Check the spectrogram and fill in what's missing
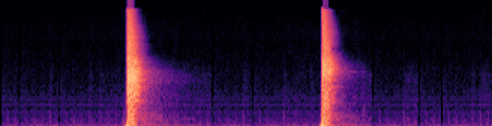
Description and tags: Original Cap Explosions
The original cap bangs I made by 'cap explosion' sound from.
bang, boom, cap, explode, explosion, original, raw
